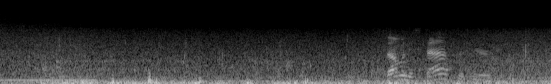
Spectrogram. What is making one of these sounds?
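Wind buffets the open air over the water.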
